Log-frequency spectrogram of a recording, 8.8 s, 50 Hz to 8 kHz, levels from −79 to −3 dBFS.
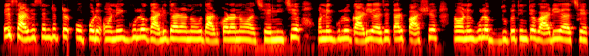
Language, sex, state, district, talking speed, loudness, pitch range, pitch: Bengali, female, West Bengal, North 24 Parganas, 150 wpm, -22 LUFS, 230-265 Hz, 240 Hz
